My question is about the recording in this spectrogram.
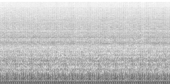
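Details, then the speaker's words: Mitsubishi Galant being fixed for overheating, idling: a quick puffing tick rides on the exhaust note; earlier clanking and squeaking fade once warm. Exhaust leak. "that clanking actually goes away as well but you can hear the exhaust leak but that's not what we're here for"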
